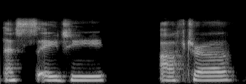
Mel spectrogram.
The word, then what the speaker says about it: SAG-AFTRA: from SAG after like SAG-AFTRA that's that's how you can pronounce SAG it, after yeah.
